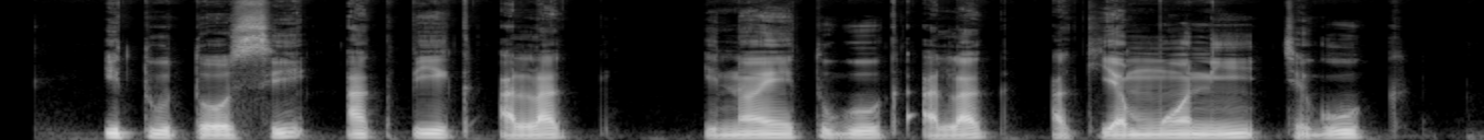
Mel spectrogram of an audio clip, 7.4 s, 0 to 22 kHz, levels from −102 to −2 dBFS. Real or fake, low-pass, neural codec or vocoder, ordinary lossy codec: real; none; none; none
